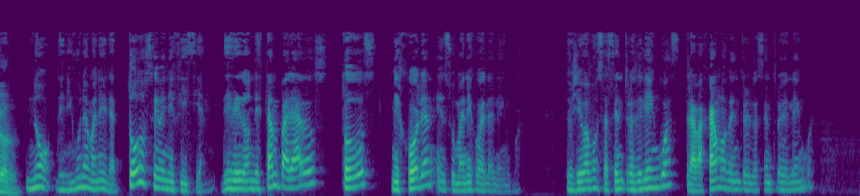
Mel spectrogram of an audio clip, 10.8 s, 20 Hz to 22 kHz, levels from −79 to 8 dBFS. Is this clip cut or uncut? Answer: uncut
